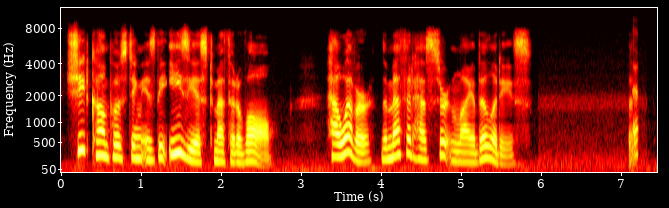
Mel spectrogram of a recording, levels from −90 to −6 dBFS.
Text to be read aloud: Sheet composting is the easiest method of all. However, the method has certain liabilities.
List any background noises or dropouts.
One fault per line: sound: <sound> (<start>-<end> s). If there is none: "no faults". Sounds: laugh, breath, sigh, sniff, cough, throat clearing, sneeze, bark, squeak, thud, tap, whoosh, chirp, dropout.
sound: laugh (7.1-7.2 s)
